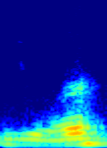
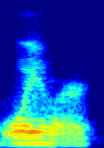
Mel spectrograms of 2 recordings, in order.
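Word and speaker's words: Euler: same kind of idea this EU has like an o sound so this is Oiler just like roers is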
